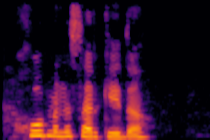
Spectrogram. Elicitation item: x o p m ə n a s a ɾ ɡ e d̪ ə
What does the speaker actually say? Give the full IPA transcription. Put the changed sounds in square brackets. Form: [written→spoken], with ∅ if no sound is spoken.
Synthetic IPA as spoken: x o [p→b] m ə n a s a ɾ [ɡ→k] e d̪ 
